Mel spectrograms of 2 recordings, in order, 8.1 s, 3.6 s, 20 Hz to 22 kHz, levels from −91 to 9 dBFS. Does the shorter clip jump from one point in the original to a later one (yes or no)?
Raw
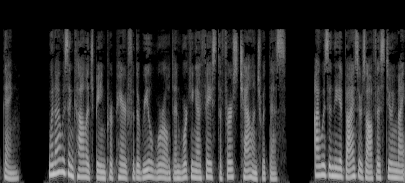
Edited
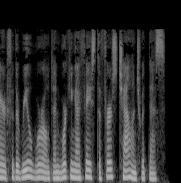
no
